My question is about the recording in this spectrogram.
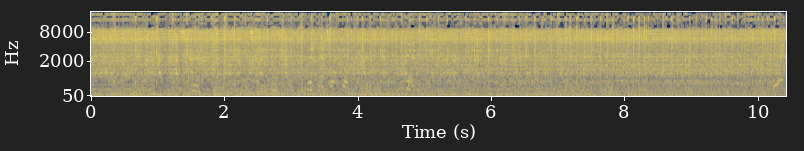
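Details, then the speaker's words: Restored motorized bike/moped after full clutch rebuild and new spark plug: small two-stroke starts on about the third attempt and runs loud with a busy, even buzz at steady speed, no misses or stalls. Normal idle. "And just like that, on the third try of the day, at about the third attempt starting it, it came to life."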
